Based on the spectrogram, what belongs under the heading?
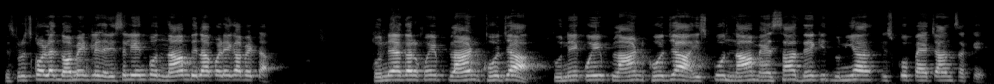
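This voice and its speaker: A biology teacher takes his class through a lesson with a high, lively voice. He stays informal, calls the students "beta," and asks questions only to answer them himself, while reading English textbook lines slowly and deliberately.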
